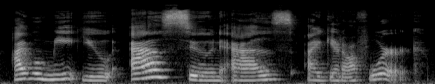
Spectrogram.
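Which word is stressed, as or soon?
as. The stress falls on the first word as. The speaker calls it wrong. "incorrectly stress the preposition as instead of the adverb soon. So they might say"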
